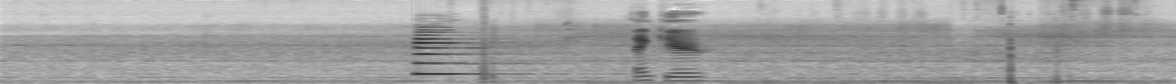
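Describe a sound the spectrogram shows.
A diesel locomotive hauling a freight train rumbles as it approaches.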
